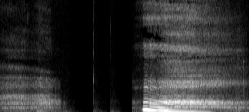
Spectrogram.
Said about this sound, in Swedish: Nej, men gäspandet kommer där på en gång när jag börjar prata om det.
